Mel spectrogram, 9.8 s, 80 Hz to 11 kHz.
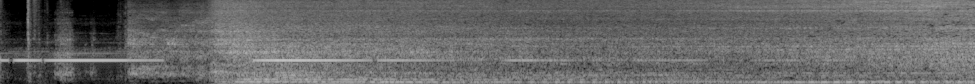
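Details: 2004 Jeep Grand Cherokee, over 225,000 miles, first start after replacing all fuel injectors (three originals cracked), air box unplugged: starter whirs briefly, catches at about two seconds, then settles into a steady, even idle without stumbling.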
